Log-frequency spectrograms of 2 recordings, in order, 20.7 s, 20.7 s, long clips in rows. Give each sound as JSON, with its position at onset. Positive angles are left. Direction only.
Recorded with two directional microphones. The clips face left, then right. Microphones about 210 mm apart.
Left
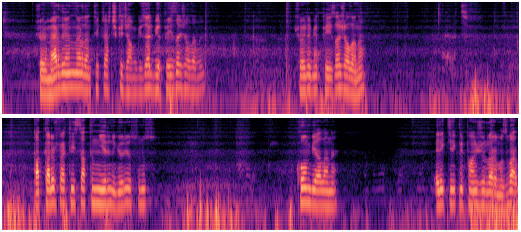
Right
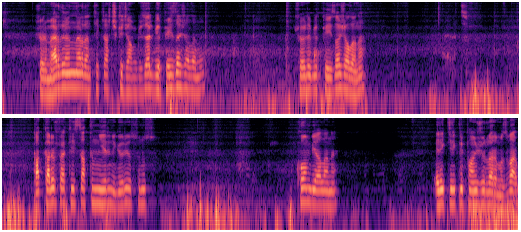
{"t": 0.6, "sound": "a man's voice", "side_deg": 15}
{"t": 3.2, "sound": "speech", "side_deg": -15}
{"t": 5.8, "sound": "a man's voice", "side_deg": 0}
{"t": 9.2, "sound": "a sound", "side_deg": 5}
{"t": 10.9, "sound": "a man's voice", "side_deg": 15}
{"t": 16.2, "sound": "speech", "side_deg": 20}
{"t": 18.9, "sound": "a man's voice", "side_deg": 0}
